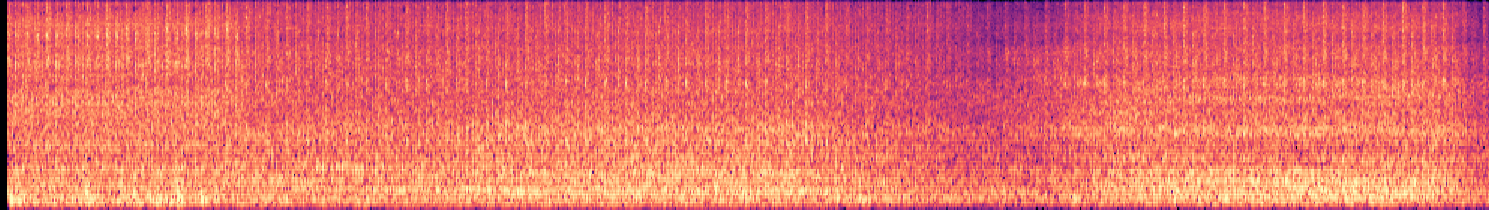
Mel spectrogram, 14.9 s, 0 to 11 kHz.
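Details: 2004 Ford F150 5.4 V8: fast top-end ticking knock, about two to three a second, worse when accelerating, plus typical cam phaser noise; VCT solenoids replaced the day before; owner suspects exhaust leak or cam phasers, unconfirmed.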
